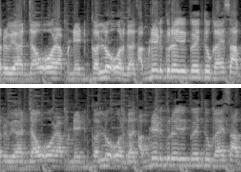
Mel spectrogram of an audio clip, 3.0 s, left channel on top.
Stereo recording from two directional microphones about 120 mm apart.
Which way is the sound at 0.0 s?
20° left (ahead or behind).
